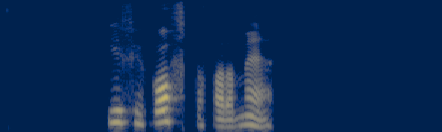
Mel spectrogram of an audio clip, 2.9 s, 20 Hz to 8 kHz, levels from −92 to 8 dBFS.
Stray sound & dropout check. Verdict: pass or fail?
pass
